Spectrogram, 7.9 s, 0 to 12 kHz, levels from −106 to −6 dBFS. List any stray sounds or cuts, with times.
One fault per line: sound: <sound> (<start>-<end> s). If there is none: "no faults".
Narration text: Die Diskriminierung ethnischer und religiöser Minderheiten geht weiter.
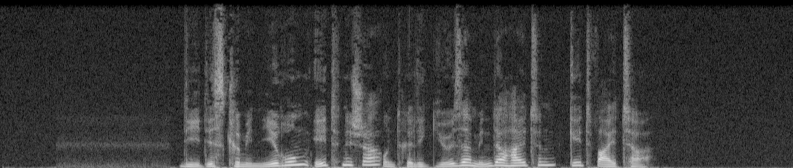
no faults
